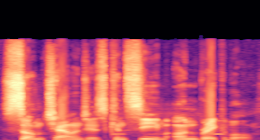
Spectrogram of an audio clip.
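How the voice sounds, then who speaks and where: A young man playing a portentous movie-trailer announcer with a grandiose, drawn-out delivery. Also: mid-range voice, pushed and bright, faint music behind. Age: young adult. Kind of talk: parody trailer narration. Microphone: microphone on stand.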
